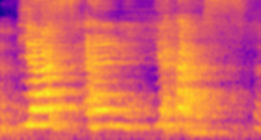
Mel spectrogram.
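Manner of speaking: overjoyed answer; ecstatic yes. Real, not acted. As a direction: savor each yes with glee. Eager reply to rematch.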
